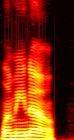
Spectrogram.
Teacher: The T in let drops before the M, and me reduces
